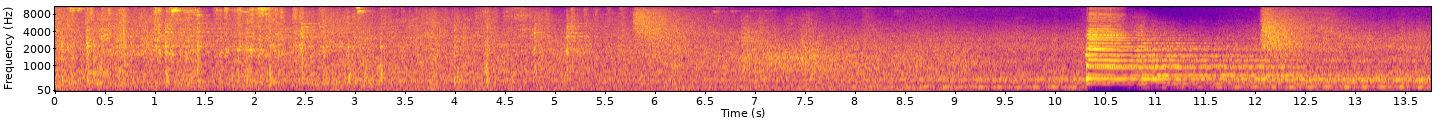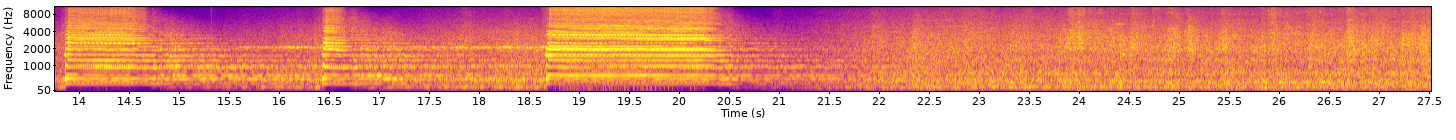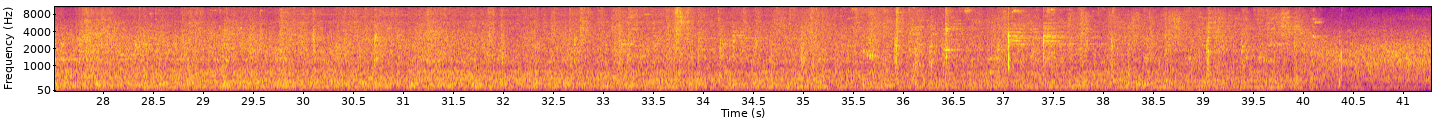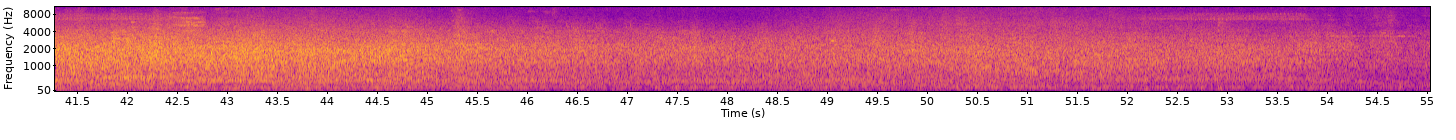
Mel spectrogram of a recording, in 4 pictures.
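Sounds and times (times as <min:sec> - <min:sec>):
steel wheels clattering on rails: 0:00.0 - 0:07.6, 0:21.8 - 0:40.2
locomotive horn blasts: 0:10.3 - 0:12.4, 0:13.8 - 0:17.7, 0:18.6 - 0:21.5.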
